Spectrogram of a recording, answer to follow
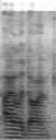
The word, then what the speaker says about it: Isla Dawn: but it's I'm lagonda S is silent yeah sorry yeah isla dawn I'll get I'll get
